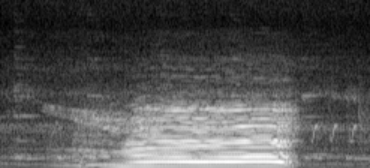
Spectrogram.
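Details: A calf in a yard, kept outdoors in hot weather at its new place; one long, drawn-out harmonic moo that rises, holds steady for about a second, then drops off sharply.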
